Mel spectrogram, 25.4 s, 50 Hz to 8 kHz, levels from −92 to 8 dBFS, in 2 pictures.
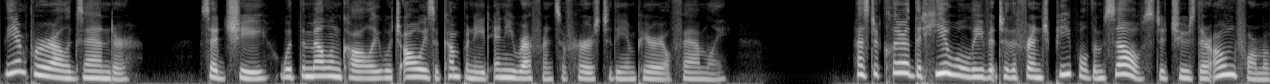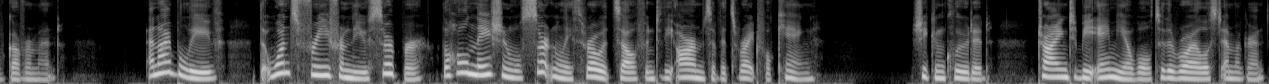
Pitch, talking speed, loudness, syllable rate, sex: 220 Hz, 170 wpm, -18 LUFS, 5.7 syllables/s, female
